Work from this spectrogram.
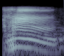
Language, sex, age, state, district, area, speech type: Hindi, female, 60+, Bihar, Muzaffarpur, rural, conversation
